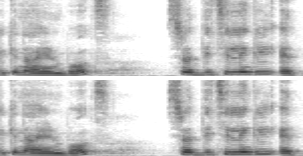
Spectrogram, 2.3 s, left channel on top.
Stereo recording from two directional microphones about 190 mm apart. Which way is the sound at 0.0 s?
5° right (ahead or behind).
